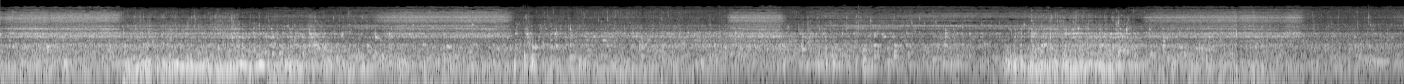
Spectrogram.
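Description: A scuba diver breathing through a regulator underwater: long hissing inhalations alternate with rumbling, bubbly exhalations, several times over.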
